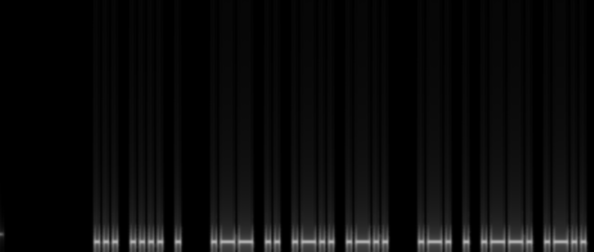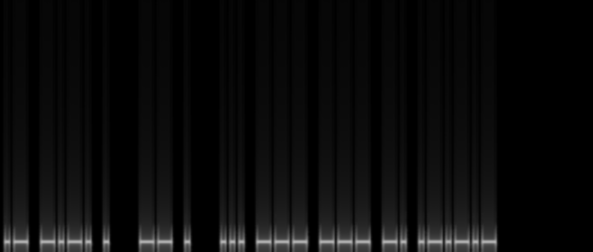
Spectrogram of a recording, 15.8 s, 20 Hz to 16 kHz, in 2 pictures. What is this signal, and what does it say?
Morse code, heard as a keyed tone, about 20 wpm, 700 Hz. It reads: SHE WILL REPLACE ME SOON.
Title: Sentences from Top 1400 Words 20wpm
